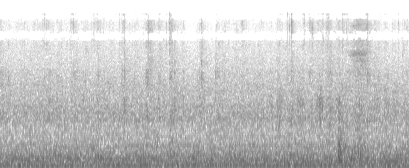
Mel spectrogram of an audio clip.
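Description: Faint small tapping and scraping from mixing candy powder and water in a small plastic tray by hand, over a steady low room hum.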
